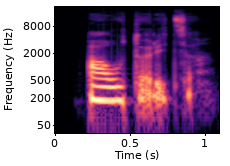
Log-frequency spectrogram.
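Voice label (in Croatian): "autorica", Croatian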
